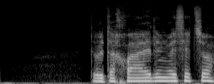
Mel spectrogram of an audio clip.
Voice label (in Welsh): "chwaer", Welsh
